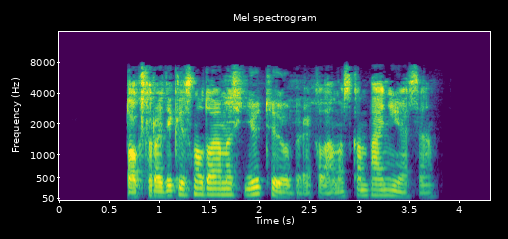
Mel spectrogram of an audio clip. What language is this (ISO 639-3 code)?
lit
